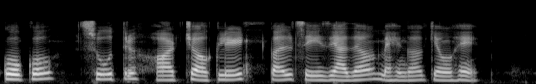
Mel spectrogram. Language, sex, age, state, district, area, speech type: Hindi, female, 18-30, Madhya Pradesh, Jabalpur, urban, read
